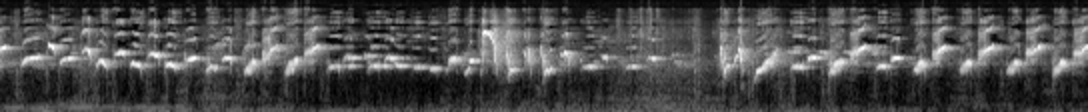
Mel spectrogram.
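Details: Greater green leafbirds from Banyuwangi and Kalimantan face off in a 'tembak ngetrek' singing match. Loud, machine-gun runs of sharp rising whistles and chips, a brief noisy burst, a short pause, then the rapid volley resumes.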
